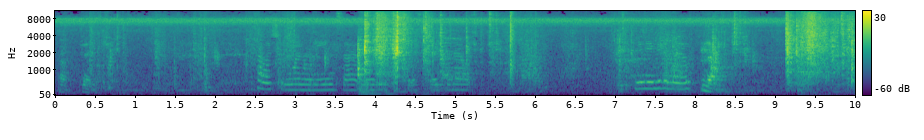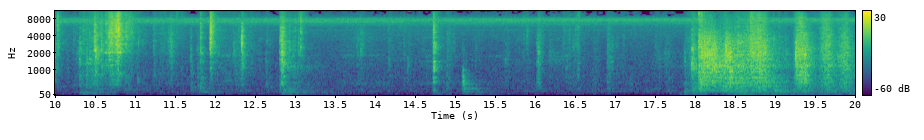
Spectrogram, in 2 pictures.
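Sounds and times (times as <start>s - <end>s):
rough scraping noise: 3.8s - 7.9s, 8.5s - 11.6s.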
